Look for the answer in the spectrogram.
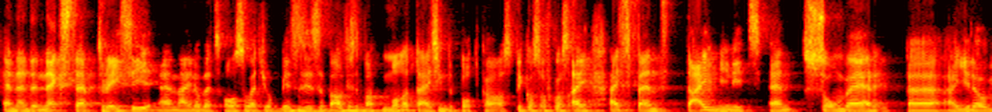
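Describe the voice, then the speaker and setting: A man from Belgium with a Belgian Dutch accent, a podcast guest talking casually in halting sentences with many restarts. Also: mid-range voice, mellow. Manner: halting, with frequent restarts and fillers. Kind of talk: casual interview talk.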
